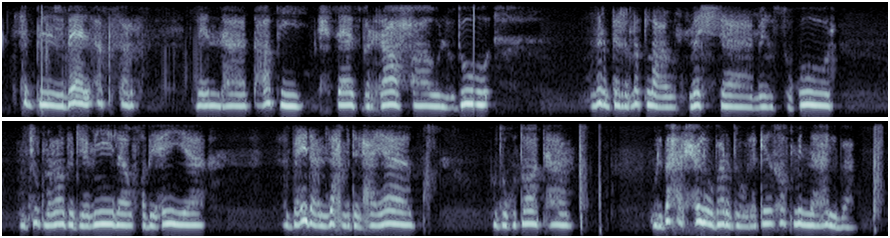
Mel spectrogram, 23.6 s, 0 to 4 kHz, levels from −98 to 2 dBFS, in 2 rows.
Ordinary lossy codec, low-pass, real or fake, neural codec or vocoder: none; 3.6 kHz; real; none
